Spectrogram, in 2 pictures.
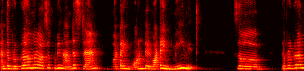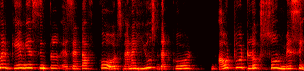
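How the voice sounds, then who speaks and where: A woman with a Tamil accent, high in pitch, at a moderate pace. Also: ordinary pitch variation. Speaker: academic researcher, guest speaker. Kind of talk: lecture. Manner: halting, frequent restarts.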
